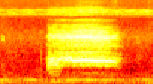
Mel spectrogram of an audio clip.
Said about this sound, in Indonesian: angsa merupakan hewan yang sangat pintar kawan-kawan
